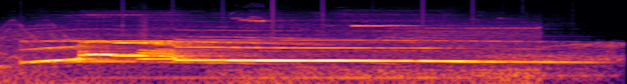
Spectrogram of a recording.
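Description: Dogs howling: several long, overlapping howls at different pitches that start just after the beginning and cut off suddenly about five and a half seconds in.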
